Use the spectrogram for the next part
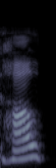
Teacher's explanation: हमारे कंठ से जो जो शब्द निकलते हैं उन्हीं में आता है घा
